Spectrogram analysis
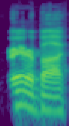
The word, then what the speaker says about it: Feuerbach: the Feuerbach. There you go. Thank you for pronouncing that for me.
